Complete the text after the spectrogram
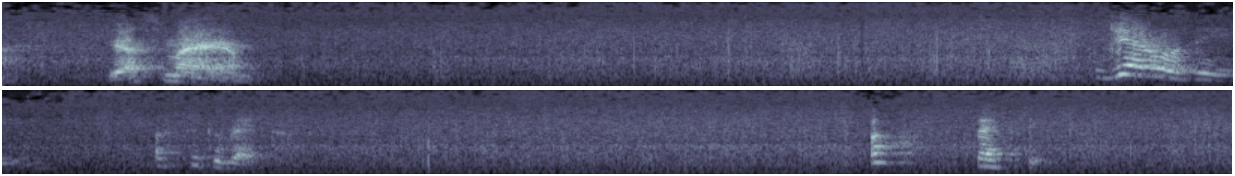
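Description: A woman speaks in short, lively bursts.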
